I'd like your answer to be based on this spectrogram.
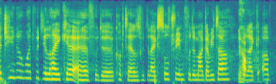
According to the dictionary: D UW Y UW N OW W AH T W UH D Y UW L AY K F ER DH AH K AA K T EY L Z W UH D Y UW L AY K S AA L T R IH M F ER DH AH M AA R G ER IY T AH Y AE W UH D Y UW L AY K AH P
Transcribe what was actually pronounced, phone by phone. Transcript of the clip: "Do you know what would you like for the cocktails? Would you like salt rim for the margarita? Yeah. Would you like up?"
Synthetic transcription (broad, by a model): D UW Y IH N OW W AH T W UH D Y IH L AY K F ER DH AH K AA K T EY L Z W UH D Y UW L AY K S AA L T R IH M F ER DH AH M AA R G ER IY T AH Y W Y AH L AY K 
